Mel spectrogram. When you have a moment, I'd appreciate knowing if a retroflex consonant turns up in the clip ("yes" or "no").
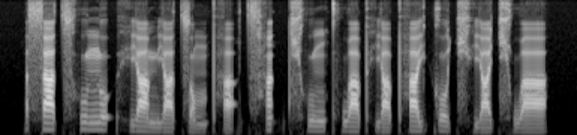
no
